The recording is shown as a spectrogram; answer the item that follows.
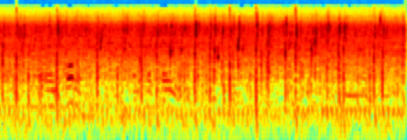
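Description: Rain falling in a forest, with many scattered drops striking leaves and stones as sharp ticks over a steady hiss. A steady low hum and a few faint, short voice-like calls sit underneath.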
